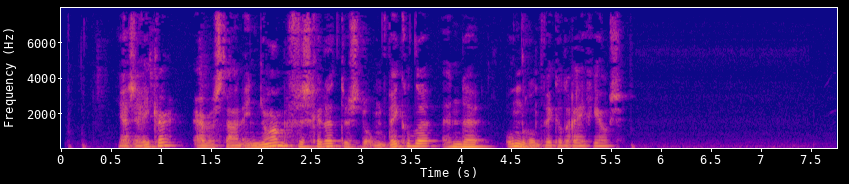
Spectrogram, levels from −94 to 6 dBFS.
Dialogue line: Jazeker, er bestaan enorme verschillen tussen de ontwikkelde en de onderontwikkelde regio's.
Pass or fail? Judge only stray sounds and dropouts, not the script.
pass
